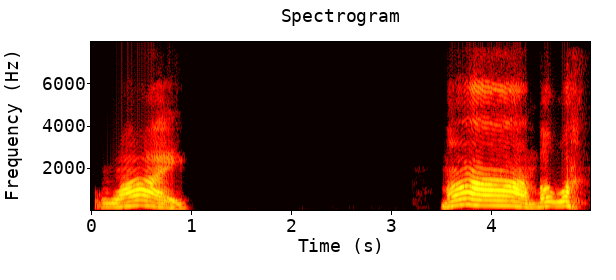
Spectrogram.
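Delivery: put-on loud whiny child calling mom; bratty kid pestering mom.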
